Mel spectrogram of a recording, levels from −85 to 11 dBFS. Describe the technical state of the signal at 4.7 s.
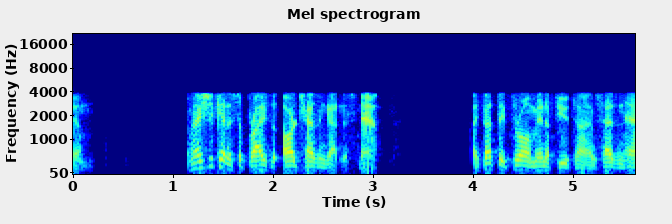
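At 4.7 s the speech is still passing through G.726 ADPCM coding, which runs through the whole clip. Too few bits describe each sample's deviation from the predicted value, a coarseness that fits 24 kbit/s, so a harsh, rasping hiss rides on the voice and swells with its level. Nothing above 3.8 kHz passes, leaving a narrow 300 Hz to 3.7 kHz telephone band.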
